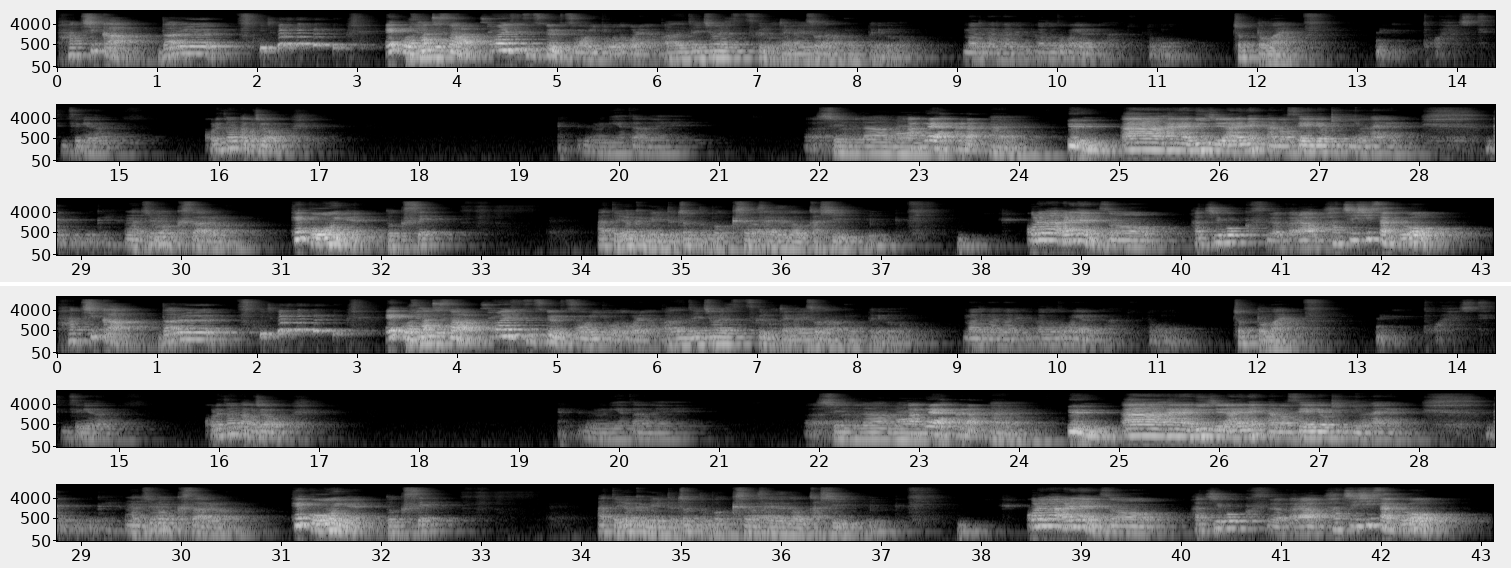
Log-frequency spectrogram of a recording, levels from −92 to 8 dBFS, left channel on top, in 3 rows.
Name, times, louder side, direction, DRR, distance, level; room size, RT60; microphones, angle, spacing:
voice 1, 0.0-0.7 1.0-2.5 2.9-3.0 3.5-3.9 6.1-8.5 11.8-12.6 22.0-23.2 23.7-24.1 29.5-30.5 32.1-32.5 34.2-37.0 37.3-37.4, left 1 dB, 5° left, -3 dB, 0.4 m, -30 dB
voice 2, 3.3-6.2 9.1-10.4 10.9-11.1 14.0-14.1 14.5-14.9 15.9-16.8 19.6-20.5 21.9-22.0 22.8-23.6 24.5-29.1 29.4-29.9 31.1-31.8 38.5-39.7 40.1-42.5, left 1 dB, 30° left, -7 dB, 0.9 m, -24 dB
2.8 x 2.1 x 2.2 m, 0.88 s
head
